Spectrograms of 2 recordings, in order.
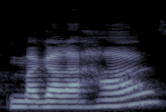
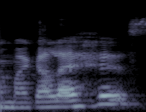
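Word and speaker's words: Magalhães: try it jiao pedro pedro de mala magalajas no magalajes i'm so sorry i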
